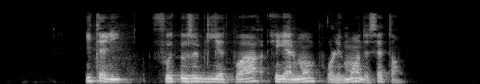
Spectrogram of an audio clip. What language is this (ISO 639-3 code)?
fra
